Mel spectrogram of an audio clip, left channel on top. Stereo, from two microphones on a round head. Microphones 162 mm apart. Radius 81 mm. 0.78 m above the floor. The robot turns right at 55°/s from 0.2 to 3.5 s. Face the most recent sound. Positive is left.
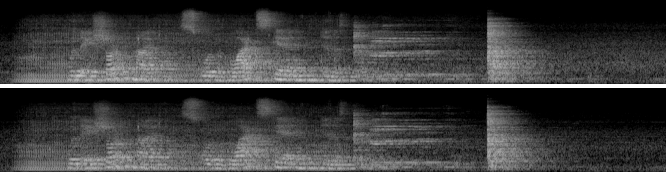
turn(degrees=-15)  # may be behind; listen again after turning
